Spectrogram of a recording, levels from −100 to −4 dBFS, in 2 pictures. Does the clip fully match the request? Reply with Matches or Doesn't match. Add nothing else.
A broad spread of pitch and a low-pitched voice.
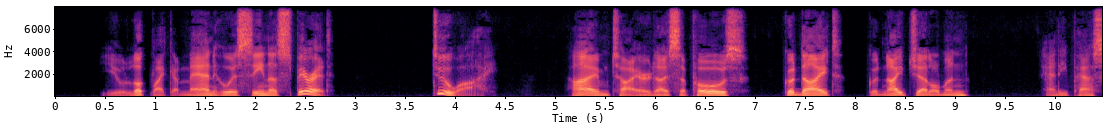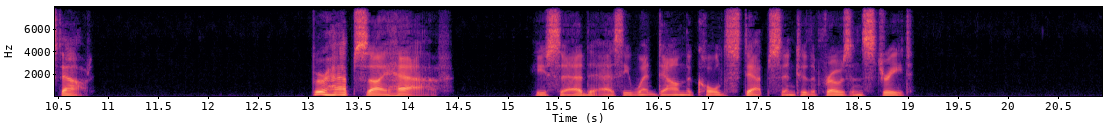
Matches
